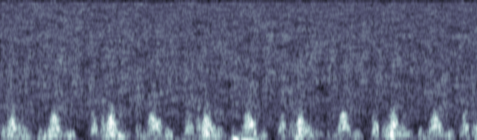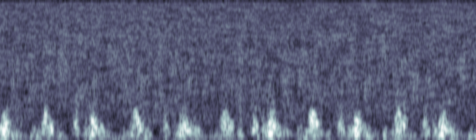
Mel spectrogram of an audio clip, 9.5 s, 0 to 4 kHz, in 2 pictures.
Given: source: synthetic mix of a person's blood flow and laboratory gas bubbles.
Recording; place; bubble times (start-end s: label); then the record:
Doppler ultrasound of blood flow; precordium
no bubbles
From the record:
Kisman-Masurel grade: 000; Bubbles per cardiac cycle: 0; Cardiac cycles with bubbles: 0%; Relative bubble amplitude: no bubbles discernible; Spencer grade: 0 (complete lack of bubble signals)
